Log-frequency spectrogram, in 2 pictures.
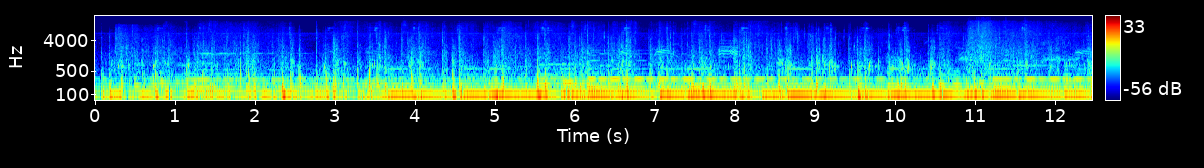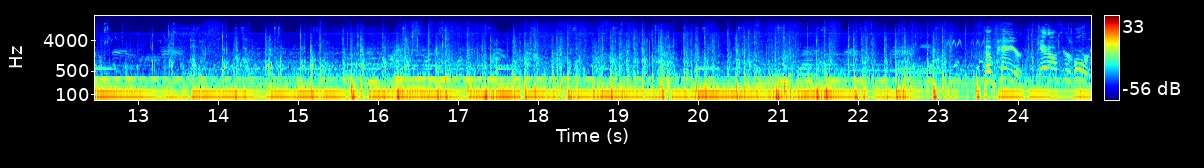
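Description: Horse hooves clip-clop steadily throughout a ride in the video game Red Dead Redemption 2, with a possible whinny, under continuous game music and character dialogue.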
